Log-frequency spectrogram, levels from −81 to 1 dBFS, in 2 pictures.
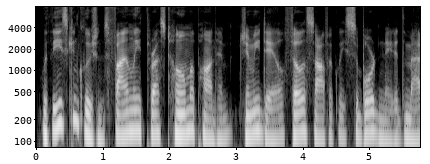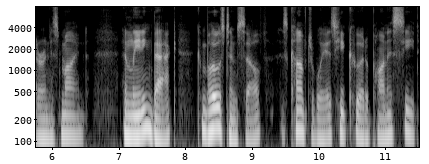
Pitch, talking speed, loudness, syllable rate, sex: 110 Hz, 155 wpm, -18 LUFS, 5.3 syllables/s, male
